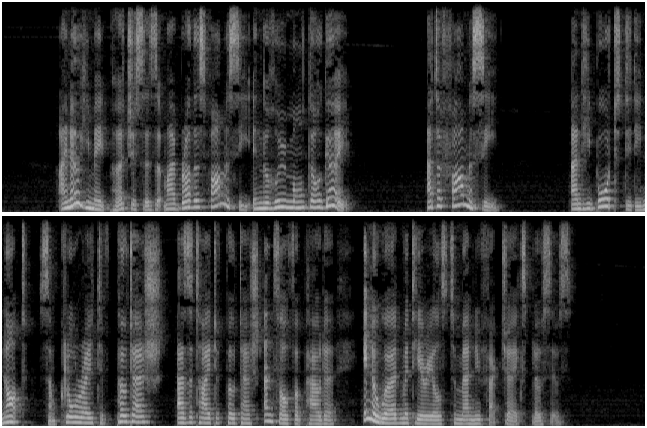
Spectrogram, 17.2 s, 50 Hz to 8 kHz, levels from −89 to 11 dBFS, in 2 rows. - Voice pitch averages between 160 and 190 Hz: Yes, medium, 185 Hz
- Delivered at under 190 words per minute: Yes, slow, 135 wpm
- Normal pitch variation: No, wide, 6.7 semitones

